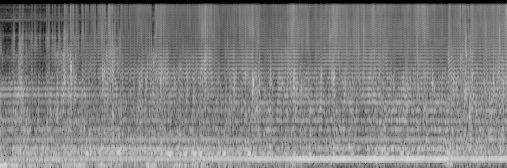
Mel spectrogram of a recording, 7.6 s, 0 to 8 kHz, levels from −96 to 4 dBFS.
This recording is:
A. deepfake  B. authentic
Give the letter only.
A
